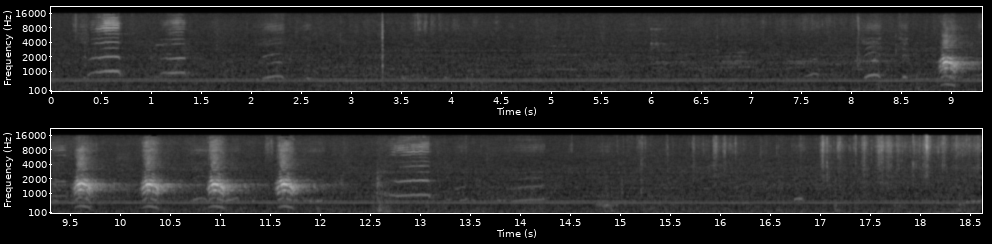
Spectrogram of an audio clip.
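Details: Bush dog couple at Saitama Children's Zoo, Japan, giving a run of five loud, evenly spaced squeaky yelps about half a second apart, with scattered softer squeaks before and after over a steady low hum.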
